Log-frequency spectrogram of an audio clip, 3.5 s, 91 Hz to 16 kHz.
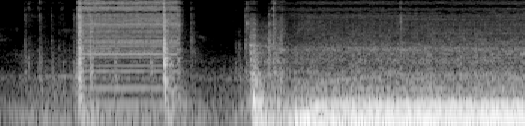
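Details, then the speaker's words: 1973 Mercedes after swapping to a new carburetor, coolant at temperature, started in neutral: starter catches and engine settles into a strong, even low rumble holding steady; carb properly tuned. "That is what I call a proper tune. Okay. Didn't even have to break out the flathead for that one."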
